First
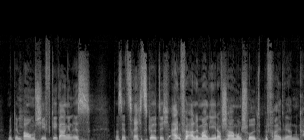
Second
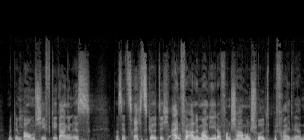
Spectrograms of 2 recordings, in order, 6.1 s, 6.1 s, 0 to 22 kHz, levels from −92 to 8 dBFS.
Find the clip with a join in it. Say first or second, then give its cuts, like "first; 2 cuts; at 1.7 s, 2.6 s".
first; 1 cut; at 4.4 s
